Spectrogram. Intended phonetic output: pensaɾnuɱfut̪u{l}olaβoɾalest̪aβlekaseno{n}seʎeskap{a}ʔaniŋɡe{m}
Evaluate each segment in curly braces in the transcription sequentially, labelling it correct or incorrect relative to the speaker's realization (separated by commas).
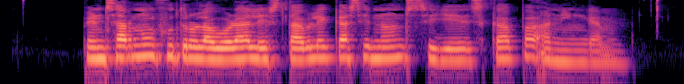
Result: incorrect, correct, correct, correct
